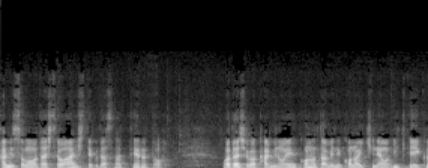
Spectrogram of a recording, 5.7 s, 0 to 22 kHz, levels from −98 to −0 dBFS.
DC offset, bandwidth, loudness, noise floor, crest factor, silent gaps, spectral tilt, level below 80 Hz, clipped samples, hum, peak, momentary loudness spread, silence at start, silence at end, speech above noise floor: under 0.1%; 12 kHz; -21 LUFS; -49 dBFS; 22 dB; none; -6.5 dB/octave; -68 dBFS; under 0.1%; none; 0 dBFS; 9 LU; 0 s; 0 s; 28 dB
